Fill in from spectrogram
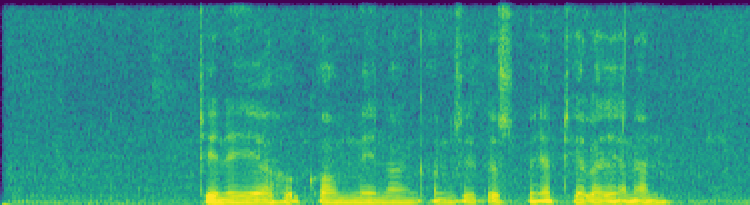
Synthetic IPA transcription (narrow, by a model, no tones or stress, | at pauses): d̪̥e̤nejaɦukʰɔmːinaŋkʰansit̪ʊspuɲa̰d̪̥i̤ala̰ja̰na̰n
